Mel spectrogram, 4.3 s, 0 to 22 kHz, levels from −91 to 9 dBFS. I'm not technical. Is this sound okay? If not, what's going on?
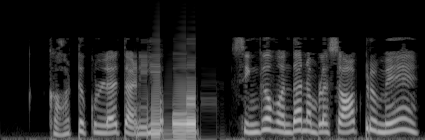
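No. The speech was likely squeezed hard by MP3 compression, which discards the treble, so everything sounds dull, watery and smeared throughout. From 1.34 to 2.29 s, just before "சிங்கம் வந்தா", the system likely keeps replaying tiny chunks of about 11 ms, the robotic sound from repeated short buffers, turning most of that stretch into a stiff, metallic buzz around 94 Hz.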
